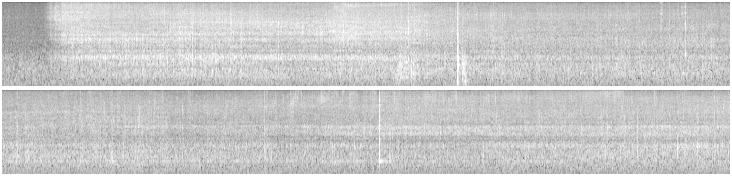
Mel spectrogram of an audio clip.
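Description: Food dropped into a hot pan about a second in and frying with a steady sizzle, loudest for the first several seconds, then settling lower. A few sharp ticks and pops sound along the way, the strongest about nine seconds in.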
